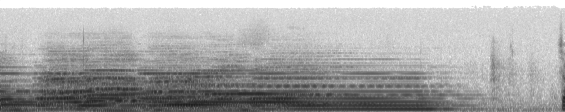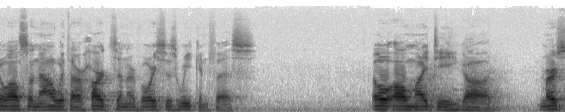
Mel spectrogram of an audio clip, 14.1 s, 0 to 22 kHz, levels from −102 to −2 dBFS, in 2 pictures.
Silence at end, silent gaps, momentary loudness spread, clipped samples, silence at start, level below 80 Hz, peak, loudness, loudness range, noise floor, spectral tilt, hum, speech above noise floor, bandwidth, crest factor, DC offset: 0 s; none; 12 LU; under 0.1%; 0 s; -42 dBFS; -2 dBFS; -20 LUFS; 6 LU; -51 dBFS; -8 dB/octave; none; 32 dB; 13 kHz; 18 dB; under 0.1%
